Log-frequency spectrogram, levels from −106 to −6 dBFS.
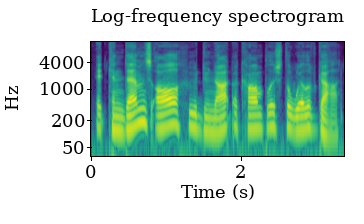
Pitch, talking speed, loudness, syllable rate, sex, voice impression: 130 Hz, 195 wpm, -17 LUFS, 4.3 syllables/s, male, very masculine, very adult-like, middle-aged, very thick, tensed, powerful, bright, slightly soft, clear, slightly fluent, cool, very intellectual, slightly refreshing, sincere, very calm, slightly mature, friendly, reassuring, elegant, slightly sweet, slightly lively, kind, slightly modest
